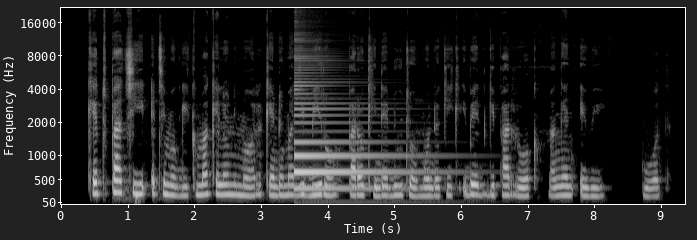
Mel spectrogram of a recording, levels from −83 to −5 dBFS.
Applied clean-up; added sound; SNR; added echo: none; Acoustic guitar; -1 dB; none.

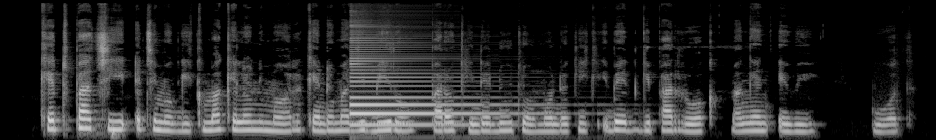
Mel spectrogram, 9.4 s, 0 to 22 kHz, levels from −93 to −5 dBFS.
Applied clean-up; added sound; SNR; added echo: neural mask model RNNoise.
